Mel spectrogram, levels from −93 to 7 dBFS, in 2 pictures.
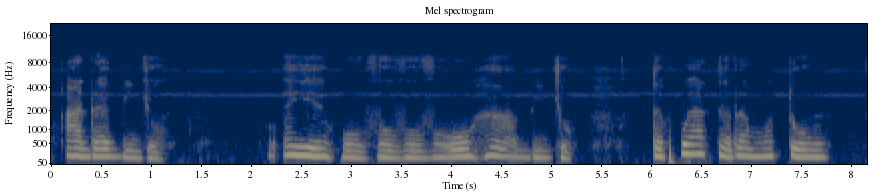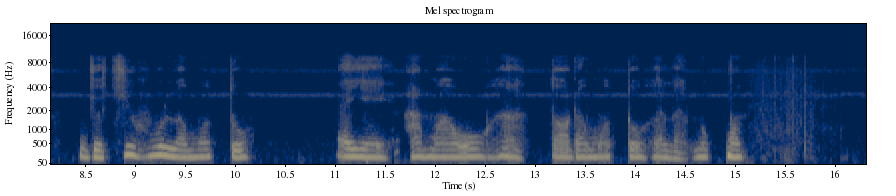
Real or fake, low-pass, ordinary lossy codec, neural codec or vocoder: real; 9.9 kHz; Opus, 16 kbps; none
